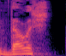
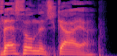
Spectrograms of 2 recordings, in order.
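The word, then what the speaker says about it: Veselnitskaya: Velish. I know he's mispronounced this. – Vezelnitskaya.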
